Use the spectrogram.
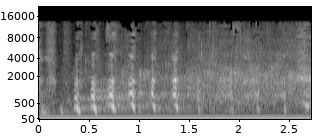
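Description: A group applauds a reader after a Bible reading, a steady, crackling clatter of many hands for a few seconds, joined early on by a quick run of six short, pitched vocal-like notes.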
